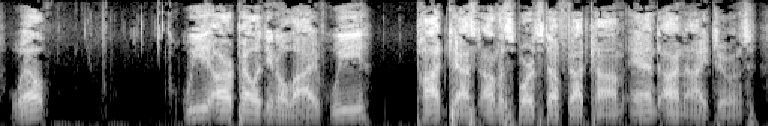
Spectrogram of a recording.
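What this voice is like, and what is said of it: Voice sounds a little funny, unwell. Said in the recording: “my voice sounds a little funny, because once again, I'm not feeling good”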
